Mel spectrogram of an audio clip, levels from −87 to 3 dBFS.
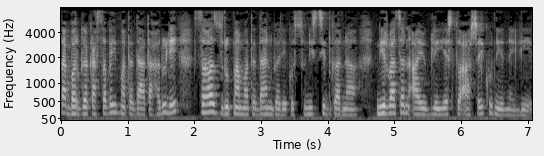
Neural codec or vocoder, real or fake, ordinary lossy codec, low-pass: none; real; none; 7.2 kHz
